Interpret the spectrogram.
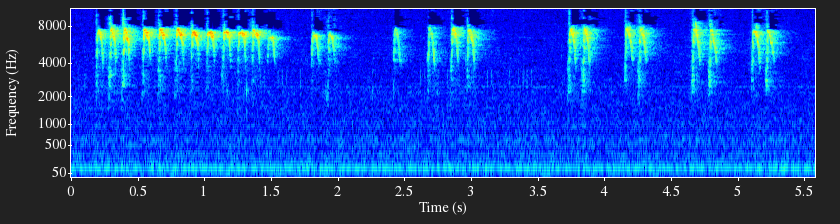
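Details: White wagtail fledgling, fed by a parent for one of its last times before leaving two days later. It opens with a rapid, pulsing high trill of about ten notes, then gives spaced single and doubled chirps over a low hum.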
